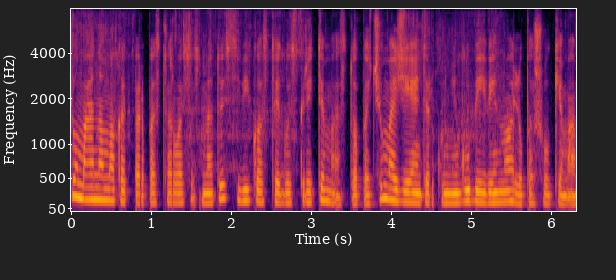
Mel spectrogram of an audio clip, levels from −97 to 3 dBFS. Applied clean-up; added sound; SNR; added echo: neural mask model RNNoise.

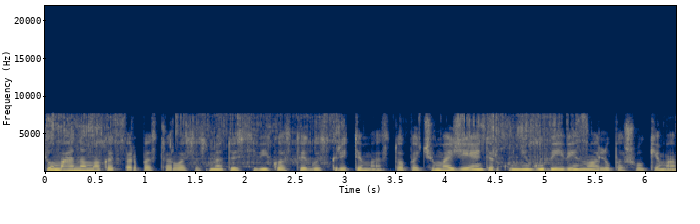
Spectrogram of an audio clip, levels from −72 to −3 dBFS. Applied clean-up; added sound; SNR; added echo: none; Tools; 17 dB; none.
